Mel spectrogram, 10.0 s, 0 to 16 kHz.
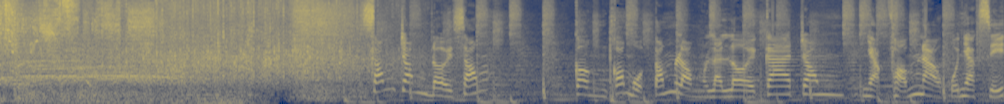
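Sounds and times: studio audience applauding: 0.0 - 4.0.

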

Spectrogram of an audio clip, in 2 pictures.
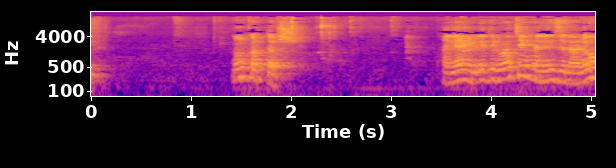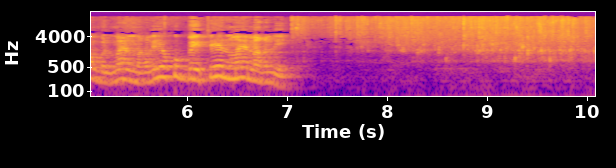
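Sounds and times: boiling water pouring into pot: 7.3 - 10.0.

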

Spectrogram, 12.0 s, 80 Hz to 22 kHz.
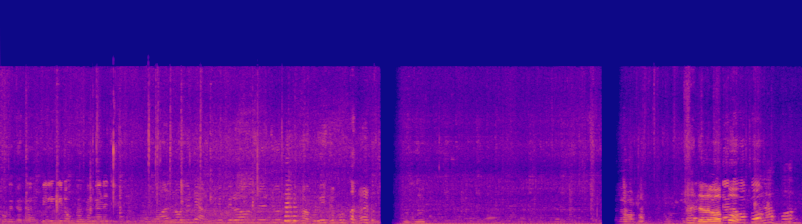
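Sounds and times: people talking: 0.0 - 8.6.

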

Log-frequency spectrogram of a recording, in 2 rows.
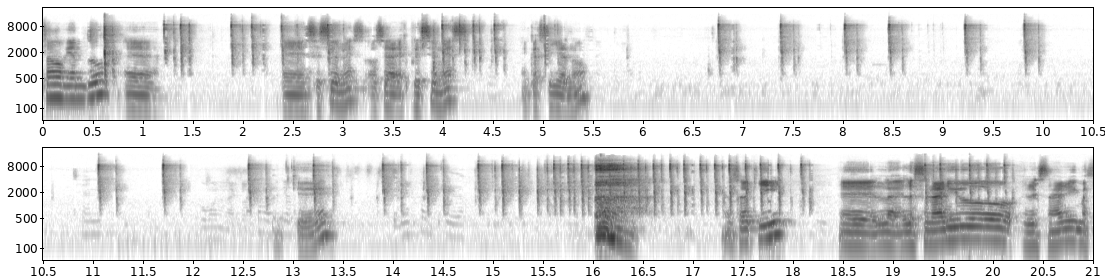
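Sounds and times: computer keyboard keystrokes: 0.6 - 3.0, 3.7 - 5.2, 6.7 - 10.0, 11.0 - 18.2, 19.2 - 20.3.

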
